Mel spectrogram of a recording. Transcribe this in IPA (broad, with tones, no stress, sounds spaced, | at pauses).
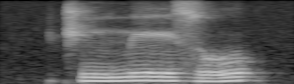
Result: t͡ʃ ĩ˨ m eː˧ z o˨˦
